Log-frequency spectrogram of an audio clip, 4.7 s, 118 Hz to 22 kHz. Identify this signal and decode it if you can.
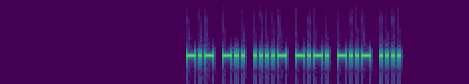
Morse code, heard as a keyed tone, about 40 wpm, 700 Hz. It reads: KD4CXH
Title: USA Call Signs - 6 Characters - 40wpm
